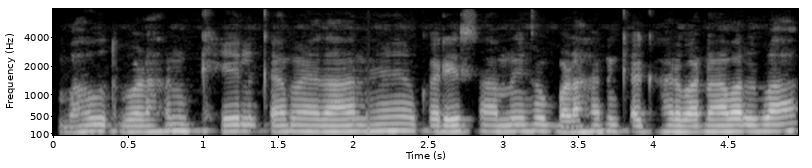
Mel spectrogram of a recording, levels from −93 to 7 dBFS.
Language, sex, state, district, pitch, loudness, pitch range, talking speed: Bhojpuri, male, Uttar Pradesh, Gorakhpur, 150 Hz, -22 LUFS, 145-155 Hz, 170 wpm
